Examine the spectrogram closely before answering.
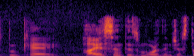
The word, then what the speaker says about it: Bucket: when she carried Hyasin Bucket. A middle-class woman obsessed with social status on the show Keeping Up from 1990 to 1995. With her insistence on pronouncing bucket as bouquet, Hyasin is more than just a laugh.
